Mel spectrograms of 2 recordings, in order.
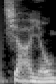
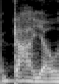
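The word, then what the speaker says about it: Gaiao (加油): Und wir haben uns für die kantonesische Aussprache entschieden, weil die Wurzeln unserer Akademie nach Guangzhou, also Kanton, in Südchina reichen. Und da spricht man natürlich kantonesisch. Und deswegen ist es relativ naheliegend, dass wir Gaiao sagen und nicht Jiayao.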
